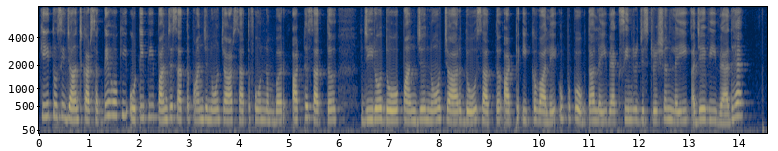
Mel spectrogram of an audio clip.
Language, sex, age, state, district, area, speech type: Punjabi, female, 30-45, Punjab, Amritsar, rural, read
